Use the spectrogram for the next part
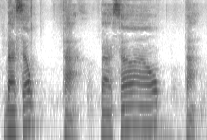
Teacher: untuk huruf to itu masih menyisakan ketebalannya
